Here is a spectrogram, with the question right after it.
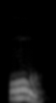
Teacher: जब बोलेंगे तो आपका जो ओठ है वह गोल हो जाएगा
